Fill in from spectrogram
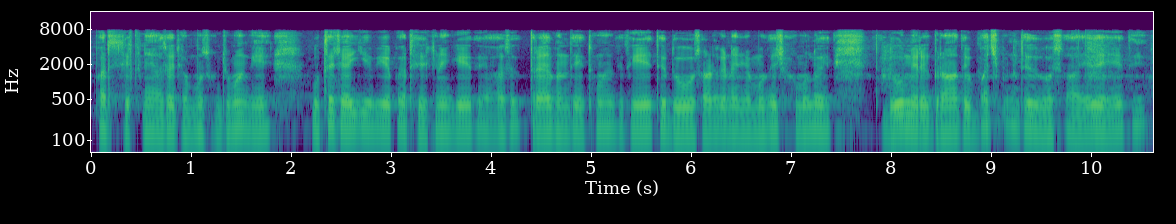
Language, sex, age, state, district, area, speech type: Dogri, male, 18-30, Jammu and Kashmir, Udhampur, rural, spontaneous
